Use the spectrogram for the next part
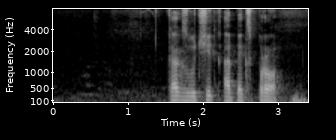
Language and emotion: Russian, neutral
